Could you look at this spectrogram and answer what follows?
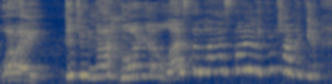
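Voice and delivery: very high, loud mocking taunt with a laugh; taunting shout. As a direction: taunt her to start a rematch. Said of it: "I pressed her ass again saying".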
